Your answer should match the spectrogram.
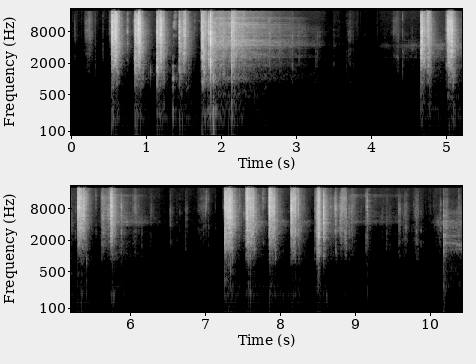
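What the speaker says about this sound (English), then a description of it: "We'll shuffle these up." Marvel Champions cards are shuffled by hand at close range in three quick bursts of crisp riffling snaps, with pauses between them and no talking.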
